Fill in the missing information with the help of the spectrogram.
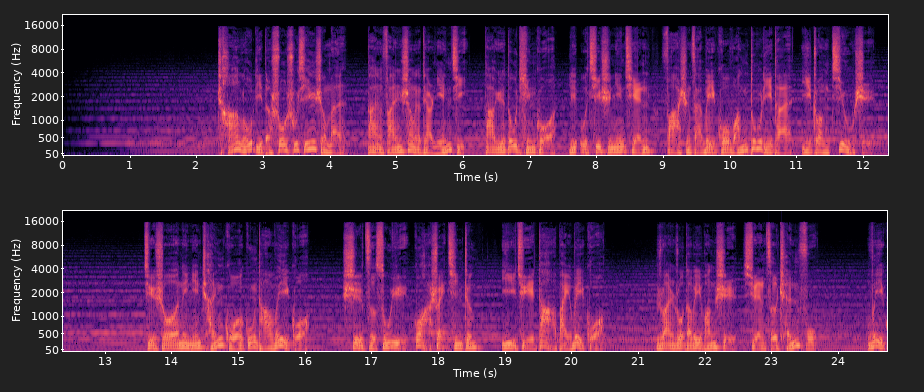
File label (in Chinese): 男 国 大音 历史解说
